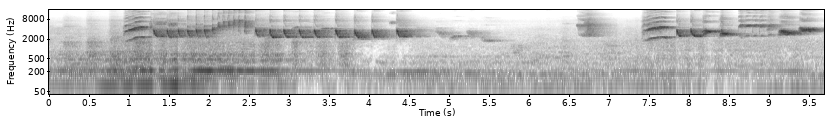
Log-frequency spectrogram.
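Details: Greater green leafbird giving a long rapid string of high chirps and trills, a brief pause, then another fast burst of bright notes.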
